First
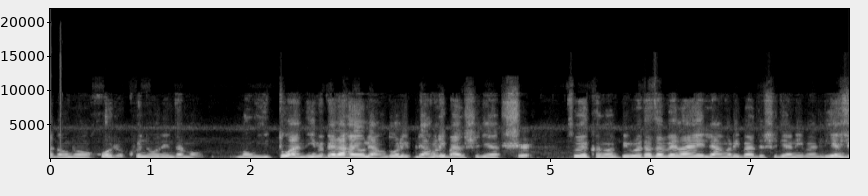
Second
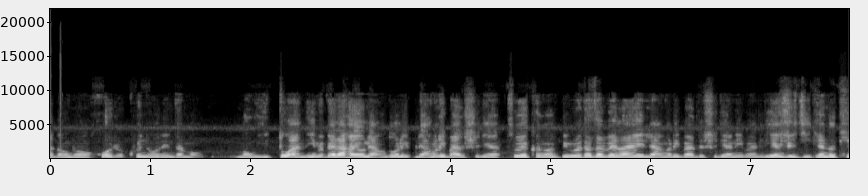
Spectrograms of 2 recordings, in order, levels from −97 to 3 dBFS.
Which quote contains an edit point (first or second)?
second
